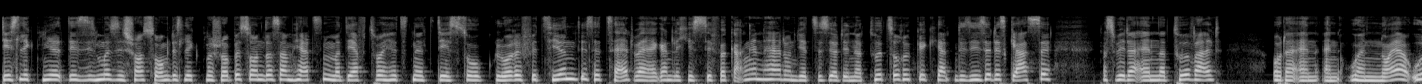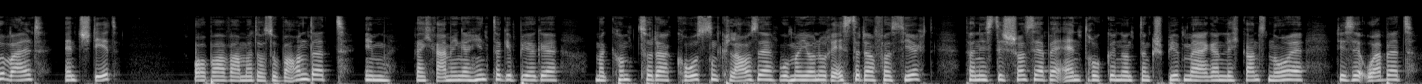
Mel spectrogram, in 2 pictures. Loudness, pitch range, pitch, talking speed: -17 LUFS, 195-215 Hz, 205 Hz, 190 wpm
